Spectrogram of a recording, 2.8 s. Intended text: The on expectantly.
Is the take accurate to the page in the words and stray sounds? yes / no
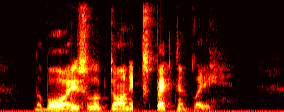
no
